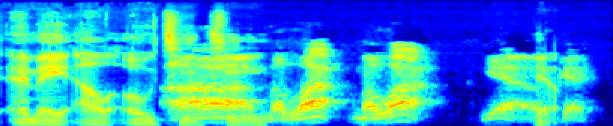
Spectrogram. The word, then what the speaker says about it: Malot: My last name is French, but it's Malot. It's M A L O T.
